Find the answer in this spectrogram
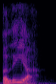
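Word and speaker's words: Ilja: Walter versus Ia Dragunov. Did I say that right? See, I got to get used to it now. Ilya.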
